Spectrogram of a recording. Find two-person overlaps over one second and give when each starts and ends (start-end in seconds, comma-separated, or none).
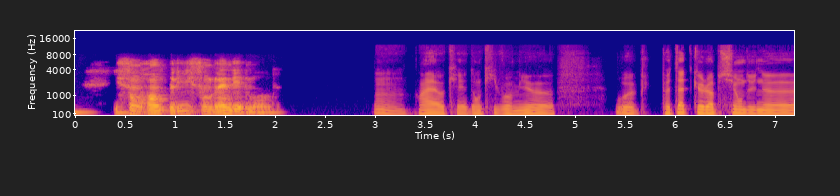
none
